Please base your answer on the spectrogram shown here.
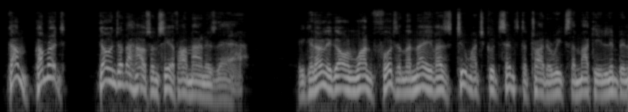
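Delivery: loud officer cursing and giving orders; angry adjutant. A narrator's reading. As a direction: bark commands at the soldiers. Adjutant curses, orders men.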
